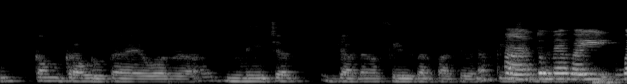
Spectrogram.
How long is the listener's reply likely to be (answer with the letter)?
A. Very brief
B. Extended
B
